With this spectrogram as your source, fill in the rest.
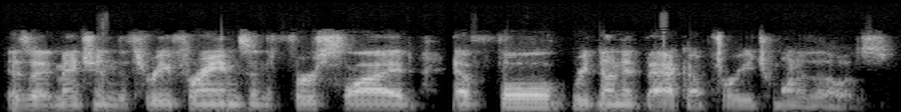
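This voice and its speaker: A deep-voiced man, a technical trainer presenting for his company, explains things in a measured way during an online webinar. The presentation is semi-scripted, and the video call audio is dull and lo-fi.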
